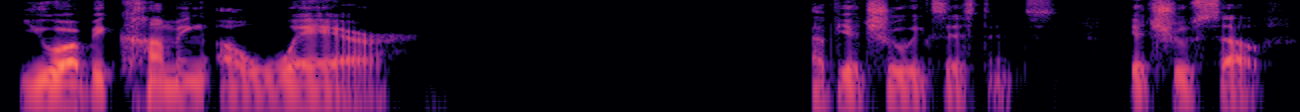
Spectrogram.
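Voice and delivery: very slow, quiet, drawn-out speech. Repeating a statement about spirituality to listeners, saying it real slow. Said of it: "say it real slow".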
